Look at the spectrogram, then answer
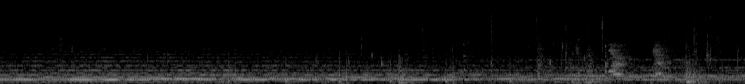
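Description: A dog in a kennel in the game Blue Prince barks and yips several times over a steady droning background, the barks moderately loud and irregular.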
